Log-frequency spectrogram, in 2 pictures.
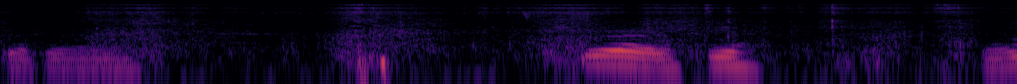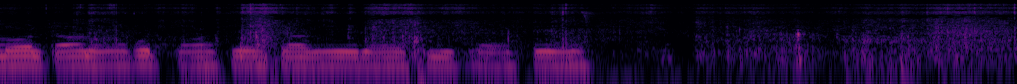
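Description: A man's voice in three stretches: a short one at the start, another about three seconds in, and a longer drawn-out one from about five to eight seconds in, with quieter gaps between.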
